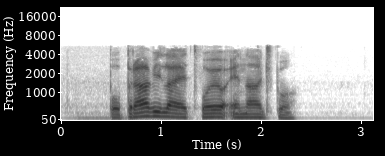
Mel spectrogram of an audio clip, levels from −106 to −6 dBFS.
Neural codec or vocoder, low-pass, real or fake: none; 5.4 kHz; real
